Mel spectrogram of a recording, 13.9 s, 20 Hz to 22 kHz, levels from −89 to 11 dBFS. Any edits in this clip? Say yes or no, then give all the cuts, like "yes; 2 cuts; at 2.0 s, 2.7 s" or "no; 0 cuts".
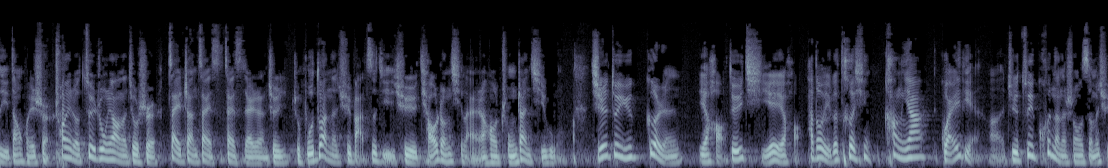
yes; 1 cut; at 10.0 s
